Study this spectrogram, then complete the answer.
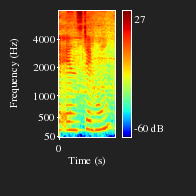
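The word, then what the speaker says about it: Entstehung: তারপর হচ্ছে এনস্টেহুং, এনস্টেহুং বানানটা একবার দেখে নাও, ENTSTEHUGN, ঠিক আছে, এটা হচ্ছে এনস্টেহুং। তারপর হচ্ছে কন্টিনেন্ট অ্যান্ড ওশান।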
